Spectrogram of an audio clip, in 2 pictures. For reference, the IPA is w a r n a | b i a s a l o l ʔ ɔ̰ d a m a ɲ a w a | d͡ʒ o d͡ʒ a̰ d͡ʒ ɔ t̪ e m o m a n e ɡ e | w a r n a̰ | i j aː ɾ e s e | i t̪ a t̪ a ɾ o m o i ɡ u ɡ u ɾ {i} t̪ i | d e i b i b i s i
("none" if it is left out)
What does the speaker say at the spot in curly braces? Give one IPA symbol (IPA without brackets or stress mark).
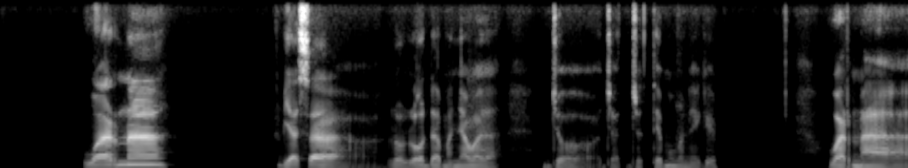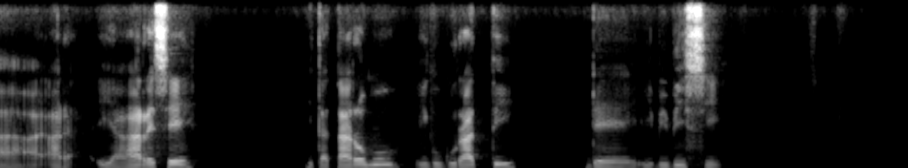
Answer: a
